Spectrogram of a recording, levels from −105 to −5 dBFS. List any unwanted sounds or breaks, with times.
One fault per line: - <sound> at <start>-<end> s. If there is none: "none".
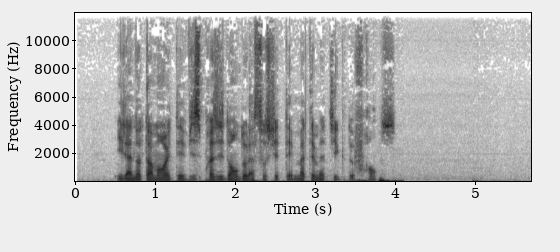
none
